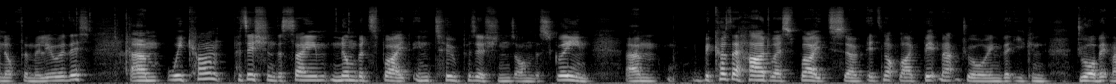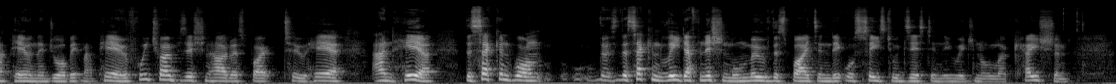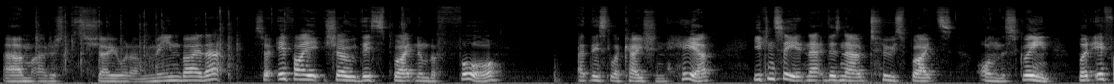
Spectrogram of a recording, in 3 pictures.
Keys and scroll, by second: 1.1 ctrl+v, 23.7-24.7 typing, 24.7 ctrl+z, 25.6 F6, 26.2 Return.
